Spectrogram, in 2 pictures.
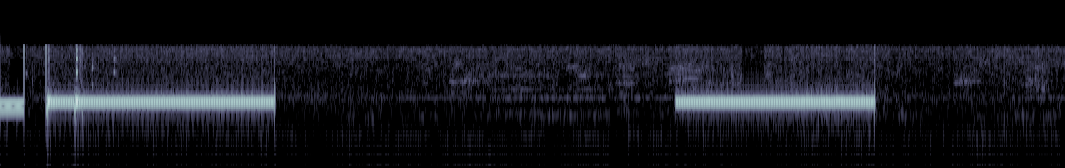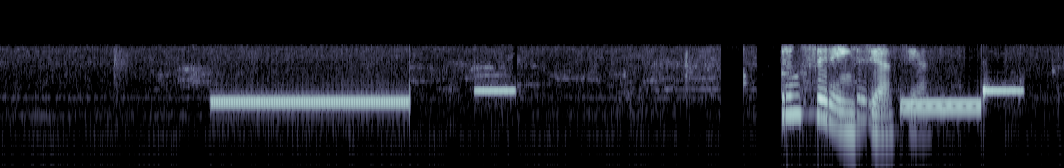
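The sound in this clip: Telephone tone heard while a call is being transferred: long, steady, even-pitched beeps, each lasting about two seconds and separated by equal pauses, followed at the end by a short burst of mixed, busier sound.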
